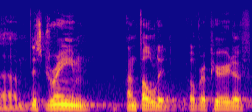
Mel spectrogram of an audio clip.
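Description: A man speaks with a dark, mellow tone. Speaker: son of inductee giving acceptance speech. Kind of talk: acceptance speech. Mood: reflective, proud. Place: hall. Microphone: podium.

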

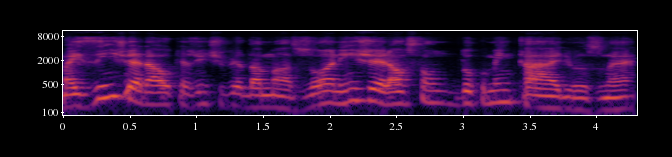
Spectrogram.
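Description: The voice belongs to a man. Ordinary pitch variation runs through his speech. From Brazil, São Paulo (Southeast). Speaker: press conference moderator. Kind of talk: press conference question. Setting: online press conference. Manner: halting, many fillers. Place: home room. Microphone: video call.

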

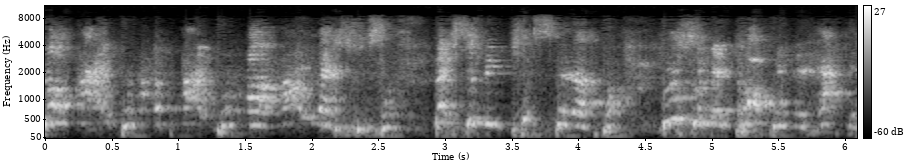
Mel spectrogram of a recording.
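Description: Her tone animated, a woman speaks at an extremely high pitch and moderate pace, with ordinary pitch variation and audible room echo. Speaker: preacher. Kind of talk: sermon. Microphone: sounds muffled.

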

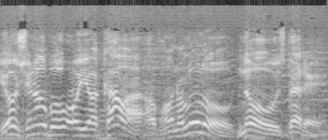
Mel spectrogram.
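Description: Clear music plays in the background. Over it, a man talks in a high voice. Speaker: newsreel narrator. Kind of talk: newsreel narration. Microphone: old recording.

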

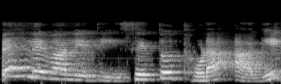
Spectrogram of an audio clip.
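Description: An unforced reading voice. That is what this clip holds.

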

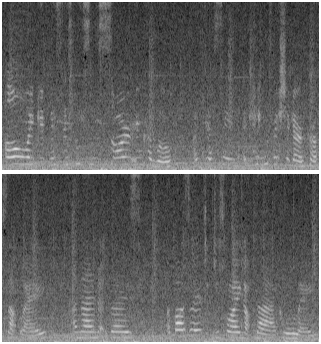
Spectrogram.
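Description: A woman speaks at a very slow pace. Clear music plays in the background. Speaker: outdoor vlogger. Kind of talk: casual vlog chat. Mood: delighted, relaxed.

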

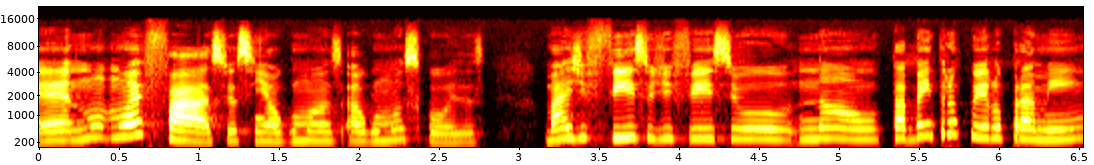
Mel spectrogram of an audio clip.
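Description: Ordinary pitch variation at a moderate pace, with a quiet background. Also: woman. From Sapucaia, Pará, Brazil; Pará, Brazil. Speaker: beauty pageant contestant; candidate. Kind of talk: interview. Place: studio. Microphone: handheld.

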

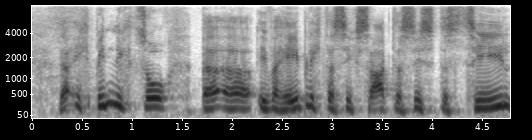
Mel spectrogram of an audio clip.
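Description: The voice moves at a fairly slow pace with ordinary pitch variation over a quiet background. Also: man. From Austria, southeastern Styria. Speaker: schlager bandleader; guest. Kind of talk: interview. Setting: studio. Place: studio.

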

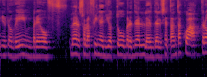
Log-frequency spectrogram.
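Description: The woman talks at a moderate pace. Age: 60s. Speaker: witness, victim's relative; interviewee, witness. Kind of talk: interview testimony. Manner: halting, many fillers. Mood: reflective, recalling family tragedy. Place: studio.

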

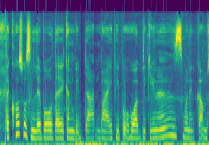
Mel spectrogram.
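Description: A woman speaks in an ordinary speaking voice at a moderate pace, fairly low in pitch with fairly even intonation. The sound is dry with no echo, with light background noise. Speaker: vlogger. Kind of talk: casual vlog chat. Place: garden. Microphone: lapel.

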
